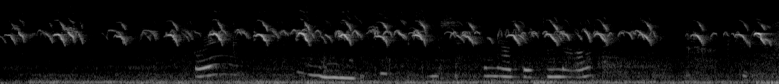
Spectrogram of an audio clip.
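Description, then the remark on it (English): Many baby chicks, bought live by mail and picked up from the post office in a box, peep nonstop in a dense, overlapping chorus of high chirps, with a faint low voice murmuring briefly underneath partway through. “We can hear them chirping.”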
